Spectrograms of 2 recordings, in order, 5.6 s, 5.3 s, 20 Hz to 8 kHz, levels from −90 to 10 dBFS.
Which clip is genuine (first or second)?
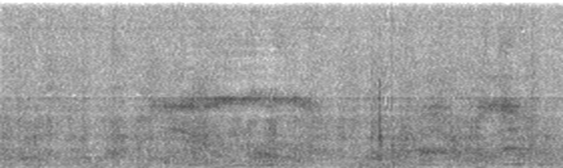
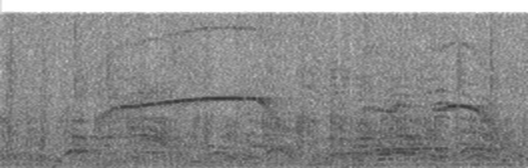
second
